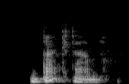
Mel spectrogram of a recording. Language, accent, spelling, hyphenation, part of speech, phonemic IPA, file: English, Southern England, backdam, back‧dam, noun, /ˈbækdæm/, LL-Q1860 (eng)-backdam.wav
- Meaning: 1. A dam that lies to the rear of something 2. A region of rural, undeveloped land, especially on the outskirts of a farm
